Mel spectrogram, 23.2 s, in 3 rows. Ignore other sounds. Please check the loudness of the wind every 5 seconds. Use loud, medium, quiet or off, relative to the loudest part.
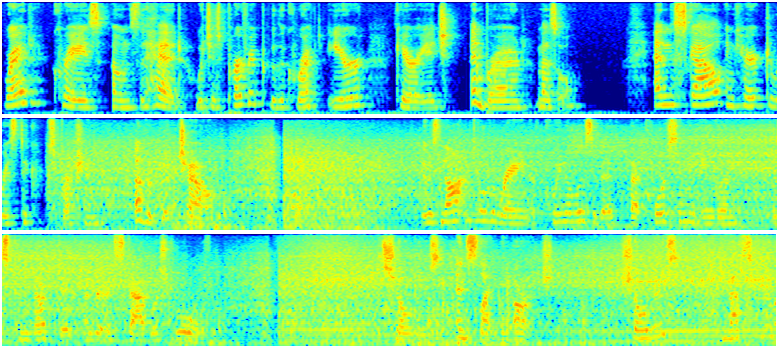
off, loud, loud, loud, loud.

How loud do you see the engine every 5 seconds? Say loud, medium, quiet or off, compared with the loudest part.
off, off, medium, loud, loud.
